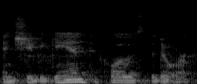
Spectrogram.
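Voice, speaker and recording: A man's voice: low voice, normal speed, darkish tone. A man reading a children's storybook aloud as a guest reader. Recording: roomy, faint background noise.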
